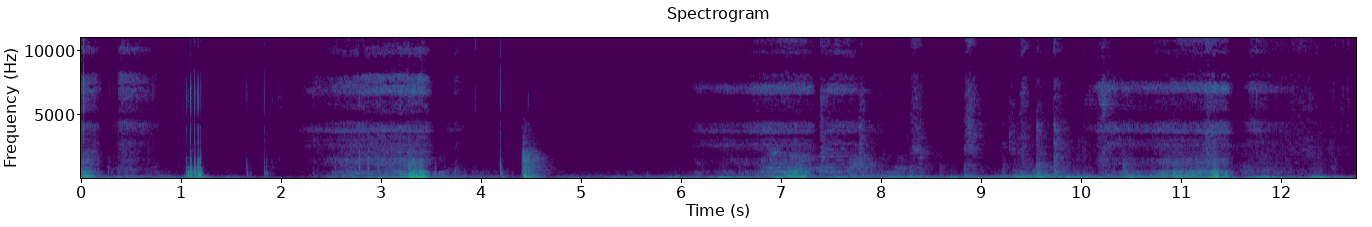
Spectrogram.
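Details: Deep, rumbling snorts and irregular snores from a very loudly snoring sleeping dog in a small room; snoring.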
